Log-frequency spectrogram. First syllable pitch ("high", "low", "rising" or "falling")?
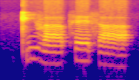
high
